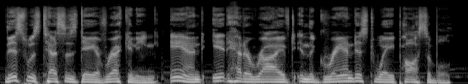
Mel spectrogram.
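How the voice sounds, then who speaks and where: A man reads a first-person story in a steady, measured manner. His delivery is even and composed throughout. Faint music plays softly behind his voice. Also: medium pitch. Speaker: story narrator.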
